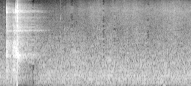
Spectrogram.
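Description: A single sharp clink of a metal kitchen utensil against the stone counter, with a brief high ring, just after the start, followed by quiet room noise.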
